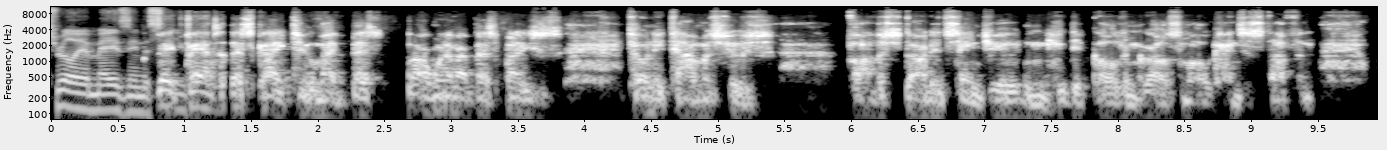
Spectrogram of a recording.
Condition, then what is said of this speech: Throat cancer. And he literally gave me back a voice for Bryce's bar mitzvah, and he promised me he would.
